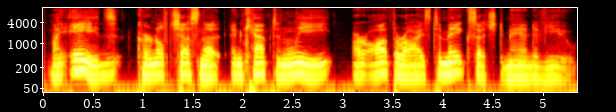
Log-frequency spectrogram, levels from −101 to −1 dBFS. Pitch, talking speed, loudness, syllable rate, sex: 125 Hz, 170 wpm, -17 LUFS, 5.1 syllables/s, male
